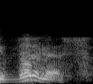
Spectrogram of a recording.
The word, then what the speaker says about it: Vitimus: Is actually Vitimus.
